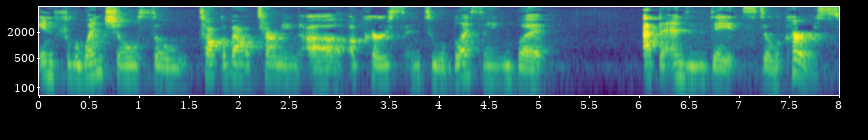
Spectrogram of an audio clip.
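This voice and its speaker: A woman's voice, bright and sharp in tone, medium-pitched and fairly slow. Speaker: spirituality vlogger. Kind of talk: casual vlog talk. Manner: hesitant, many fillers.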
